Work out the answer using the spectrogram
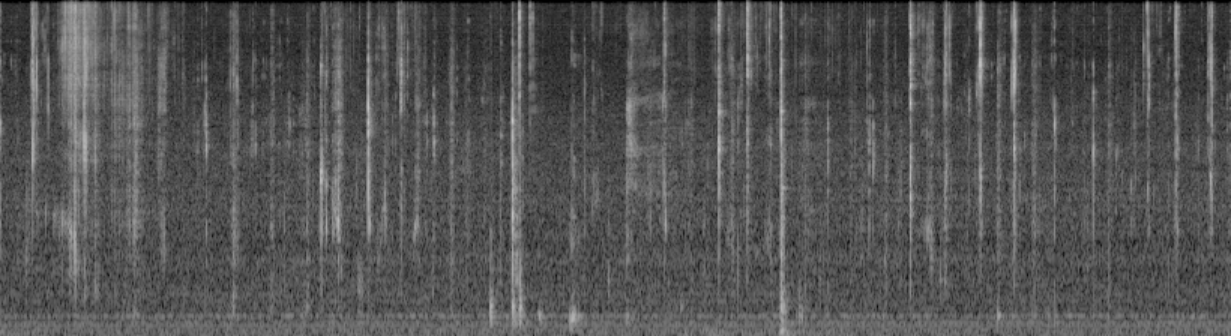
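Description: Close-miked chewing and crunching of a crispy fried Korean corn dog: many sharp crunches and wet mouth clicks, with a few louder crunches about seven and ten seconds in.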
